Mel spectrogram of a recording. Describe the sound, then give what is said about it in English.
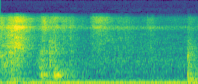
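A cat opens a cupboard door with a few soft wooden knocks and a brief creak, then climbs inside the cupboard, ending with another light bump. “He just opened the cupboard door and climbed inside the cupboard.”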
